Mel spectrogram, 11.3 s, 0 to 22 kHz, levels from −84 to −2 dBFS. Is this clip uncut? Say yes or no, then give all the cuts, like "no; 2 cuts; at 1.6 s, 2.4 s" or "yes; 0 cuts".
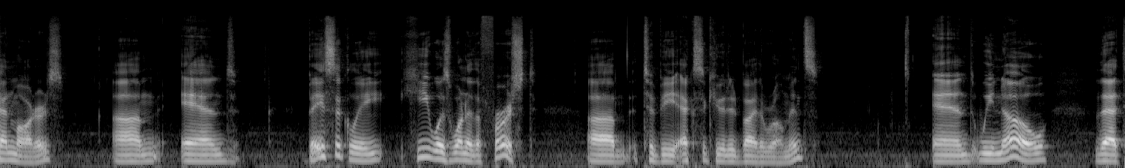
yes; 0 cuts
